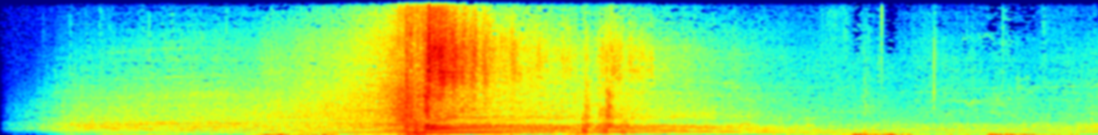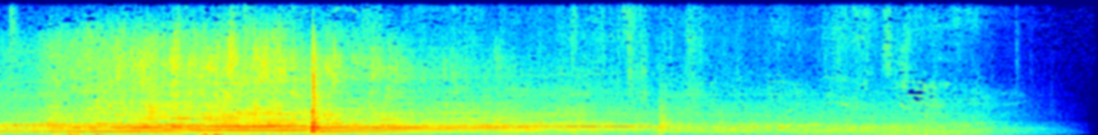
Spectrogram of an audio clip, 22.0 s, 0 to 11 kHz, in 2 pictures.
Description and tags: FiaGT.08.PotreroFunes.RedHotBrakes.1.1
A sudden approach of a high speed car braking hard at a chicane.
accelerating, ambience, argentina, car, engine, fia-gt, field-recording, noise, potrero-de-los-funes-circuit, race, racing, revving, sound, zoomh4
